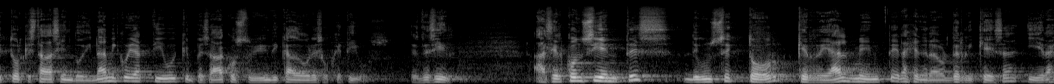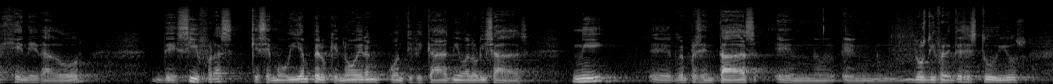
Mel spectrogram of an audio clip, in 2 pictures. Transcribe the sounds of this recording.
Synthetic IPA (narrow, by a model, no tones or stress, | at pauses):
sek̚t̪o̞ɾkest̪aβasje̞nd̪o̞ðinamiko̞iak̚t̪iβoikeempe̞saβaːko̞nst̪ɾuiɾind̪ikað̞o̞ɾe̞so̞βxe̞t̪iβo̞̰s | e̞zd̪e̞siɾ | a̰se̞ɾko̞nsje̞nt̪e̞sd̪e̞unse̞k̚t̪o̞ɾke̞re̞almẽ̞nt̪eeɾaxe̞ne̞ɾaðo̞ɾd̪e̞rike̞saie̞ɾaxene̞ɾað̞o̞ɾ | d̪e̞sifɾaske̞se̞mo̞βiampe̞ɾo̞ke̞no̞e̞ɾaŋkwant̪ifikaðasniβalo̞ɾisaðas | ni | ere̞pɾe̞se̞nt̪aðasenenlo̞zd̪ifeɾe̞nt̪ese̞st̪uðjo̞s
